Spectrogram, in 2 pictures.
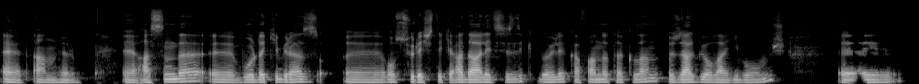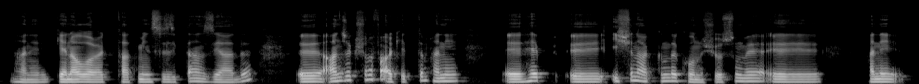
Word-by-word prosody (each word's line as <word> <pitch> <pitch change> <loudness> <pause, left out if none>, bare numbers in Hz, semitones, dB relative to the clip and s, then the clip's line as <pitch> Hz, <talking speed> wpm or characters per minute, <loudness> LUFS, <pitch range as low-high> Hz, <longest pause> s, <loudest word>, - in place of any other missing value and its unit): Evet, 110 -4 0
anlıyorum. 105 -1 -3 0.4
Eee, 110 - 0
aslında, 120 +8 +1
eee, 110 -1 -1
buradaki 115 +2 +1
biraz, 120 +1 +1
o - - -4 0.2
ııı, 110 0 -2
o 115 - 0
süreçteki 120 0 -1
adaletsizlik 115 +2 +1
böyle 115 +3 0
kafanda 115 0 -1
takılan 120 +6 -2
özel 115 +1 +2
bir - - 0
olay 110 -2 +1
gibi 105 0 -4
olmuş. 110 - -5 0.6
Eee, 110 +2 0 0.4
hani, 110 -1 -3
genel 115 -1 +6
olarak 115 -1 +3
tatminsizlikten 115 +4 -1
ziyade. 115 -3 -2 0.4
Eee, 135 0 +5
ancak 170 +8 +2
şunu 220 +2 -2
fark 125 - +2
ettim. 130 +9 -4
Hani, 150 +1 +1 0.4
hep, 165 +8 +4 0.2
eee, 125 -1 +3
işin 150 +5 -1
hakkında 155 0 +1
konuşuyorsun 115 +2 -2
ve, 145 0 +1
eee, 120 0 +1 0.5
hani, 125 0 +2
115 Hz, 130 wpm, -23 LUFS, 110-130 Hz, 0.6 s, genel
